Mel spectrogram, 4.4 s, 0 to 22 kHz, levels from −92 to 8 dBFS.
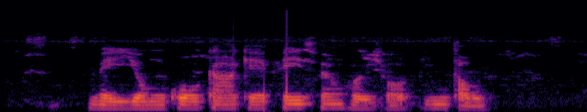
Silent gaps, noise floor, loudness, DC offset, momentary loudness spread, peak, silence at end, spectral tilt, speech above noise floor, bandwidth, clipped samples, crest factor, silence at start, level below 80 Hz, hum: none; -72 dBFS; -36 LUFS; under 0.1%; 8 LU; -18 dBFS; 0.75 s; -7.5 dB/octave; 37 dB; 7 kHz; under 0.1%; 18 dB; 0.65 s; -76 dBFS; none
